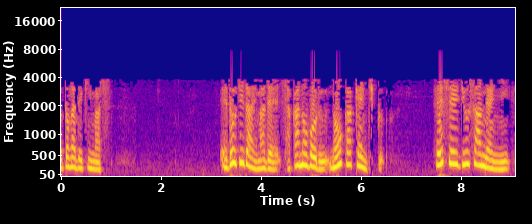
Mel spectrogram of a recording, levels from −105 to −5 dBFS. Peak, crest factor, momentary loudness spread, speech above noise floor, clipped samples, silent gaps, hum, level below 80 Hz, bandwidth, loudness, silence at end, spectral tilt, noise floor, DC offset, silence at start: 0 dBFS; 12 dB; 12 LU; 47 dB; 0.1%; none; none; -58 dBFS; 4 kHz; -11 LUFS; 0.15 s; -10.5 dB/octave; -58 dBFS; under 0.1%; 0 s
